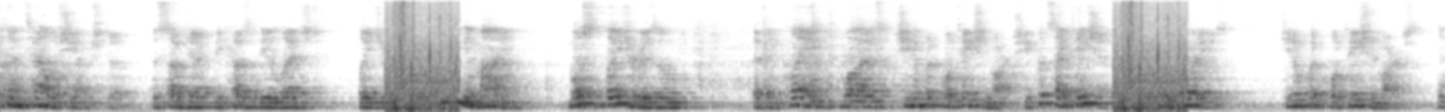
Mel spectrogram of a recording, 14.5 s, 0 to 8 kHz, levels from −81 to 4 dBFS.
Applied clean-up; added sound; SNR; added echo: none; Walk, footsteps; -3 dB; reverberation time 0.9 s.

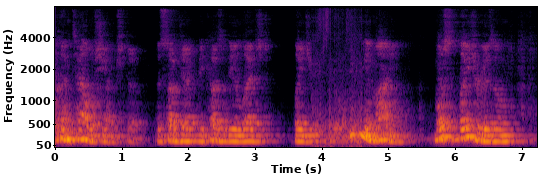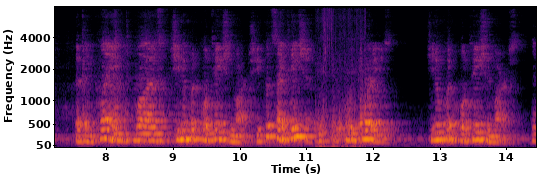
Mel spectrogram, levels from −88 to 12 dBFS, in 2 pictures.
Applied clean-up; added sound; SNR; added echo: neural separator model SepFormer DNS4.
